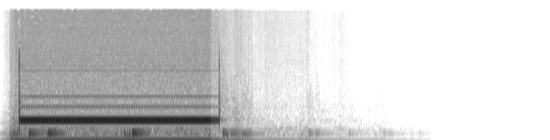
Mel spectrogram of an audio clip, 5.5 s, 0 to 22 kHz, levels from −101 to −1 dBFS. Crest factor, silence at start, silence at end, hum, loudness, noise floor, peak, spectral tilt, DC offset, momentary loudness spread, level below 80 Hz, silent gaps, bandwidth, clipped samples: 12 dB; 0.15 s; 3.3 s; none; -21 LUFS; -85 dBFS; -12 dBFS; -5.5 dB/octave; under 0.1%; 3 LU; -60 dBFS; none; 17 kHz; under 0.1%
